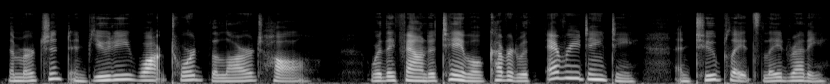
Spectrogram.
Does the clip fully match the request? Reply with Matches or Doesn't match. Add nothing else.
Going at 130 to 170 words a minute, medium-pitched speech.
Matches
